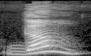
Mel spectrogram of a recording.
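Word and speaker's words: गं: गण के प्रथम शब्दांश ग का उच्चारण करने के बाद वर्णों के आदि अर्थात अ उच्चारण करें। उसके बाद अनुस्वार अर्थात म का उच्चारण करें। इसके बाद इसे अर्ध चंद्र से सुशोभित करें। इस प्रकार गम ओमकार से अवरुद्ध होने पर भी तुम्हारे बीज मंत्र का स्वरूप ओम गण बनता है।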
